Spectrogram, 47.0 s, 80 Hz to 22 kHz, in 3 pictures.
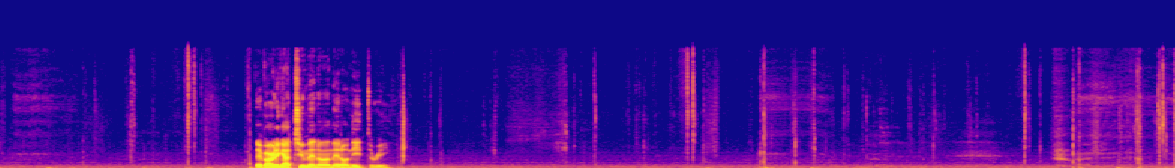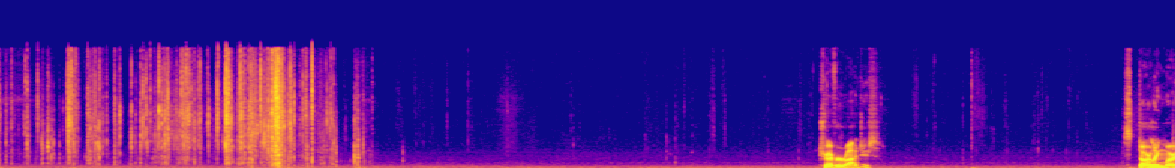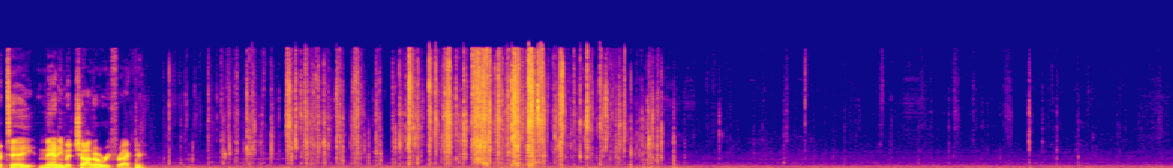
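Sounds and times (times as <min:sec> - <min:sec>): wrapper tearing and crinkling: 0:15.1 - 0:20.7, 0:33.6 - 0:40.4.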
